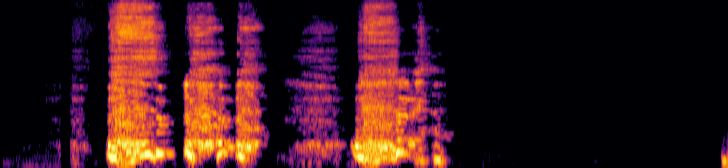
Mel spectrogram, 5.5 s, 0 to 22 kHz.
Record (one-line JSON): {"cough_length": "5.5 s", "cough_amplitude": 32768, "cough_signal_mean_std_ratio": 0.46, "survey_phase": "beta (2021-08-13 to 2022-03-07)", "age": "45-64", "gender": "Male", "wearing_mask": "No", "symptom_cough_any": true, "symptom_new_continuous_cough": true, "symptom_change_to_sense_of_smell_or_taste": true, "symptom_onset": "8 days", "smoker_status": "Never smoked", "respiratory_condition_asthma": false, "respiratory_condition_other": false, "recruitment_source": "Test and Trace", "submission_delay": "3 days", "covid_test_result": "Positive", "covid_test_method": "RT-qPCR", "covid_ct_value": 20.2, "covid_ct_gene": "ORF1ab gene"}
